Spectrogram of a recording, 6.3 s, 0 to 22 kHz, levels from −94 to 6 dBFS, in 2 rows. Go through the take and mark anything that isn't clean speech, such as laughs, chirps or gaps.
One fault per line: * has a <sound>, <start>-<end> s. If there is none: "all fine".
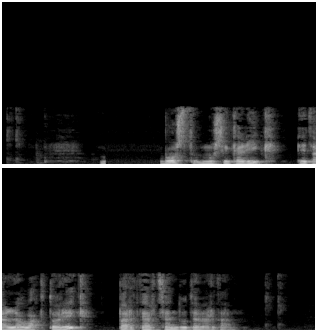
all fine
